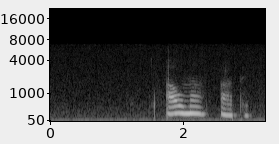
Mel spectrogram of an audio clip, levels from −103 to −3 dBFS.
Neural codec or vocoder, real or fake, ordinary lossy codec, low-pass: none; real; Opus, 16 kbps; 7.2 kHz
